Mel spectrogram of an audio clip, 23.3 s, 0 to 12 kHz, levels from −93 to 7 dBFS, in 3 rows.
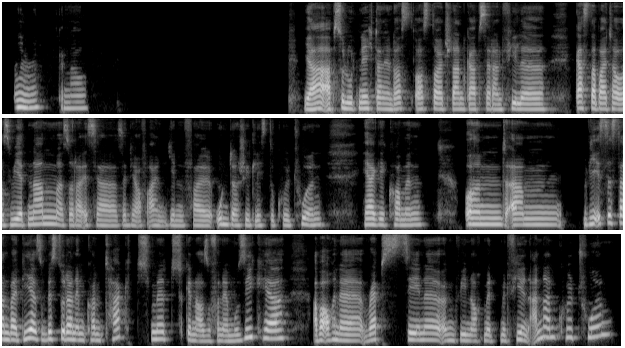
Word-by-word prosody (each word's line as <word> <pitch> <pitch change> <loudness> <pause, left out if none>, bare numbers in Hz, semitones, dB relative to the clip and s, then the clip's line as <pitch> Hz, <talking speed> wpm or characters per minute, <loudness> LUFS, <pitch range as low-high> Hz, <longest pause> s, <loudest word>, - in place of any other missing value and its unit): Mhm, 210 0 +1 0.2
genau. 185 0 -6 2.7
Ja, 160 +3 +7
absolut 170 +1 +2
nicht, 180 0 +1
dann 170 -1 +1
in 160 - -2
Ost 170 0 -3
Ostdeutschland 165 -1 0
gab's 160 0 0
ja 165 - -2
dann 155 -1 -2
viele 160 0 0 0.3
Gastarbeiter 180 -2 +3
aus 155 +1 +1
Vietnam. 185 +3 +1
Also, 160 0 -3
da 150 - -2
ist 150 +2 -5
ja 150 -2 -2
sind 155 +1 -8
ja 150 -3 -5
auf 140 0 -9
allen 145 0 -6
jeden 150 -2 -6
Fall 150 -1 -3
unterschiedlichste 155 -3 -4
Kulturen 165 +2 -4 0.4
hergekommen. 170 0 -1 0.4
Und, 185 -1 +3
ähm, 175 0 0 0.2
wie 185 +2 0
ist 205 - -1
es 225 -1 +1
dann 220 -2 +4
bei 200 -1 +4
dir? 230 +7 +7
Also, 220 -5 +3
bist 220 +1 +1
du 235 - +7
dann 215 -2 +5
im 195 -1 -1
Kontakt 230 +9 -4 0.2
mit 220 0 -1
genau, 180 -4 -1
also, 160 0 -3
von 170 +2 -5
der 165 - -2
Musik 255 +12 -1
her, 245 0 +4 0.3
aber 190 - +6
auch 185 - +2
in 200 - +1
der 175 -2 +1
Rapsszene 200 0 0
irgendwie 180 0 -2
noch 165 -1 -5
mit 170 -1 -5
mit 175 - -5
vielen 195 +1 -1
anderen 280 +3 -1
Kulturen? 280 +5 -4
175 Hz, 160 wpm, -22 LUFS, 160-195 Hz, 2.7 s, Ja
